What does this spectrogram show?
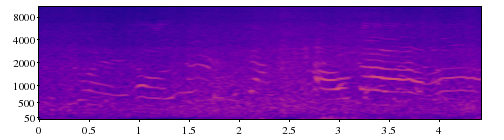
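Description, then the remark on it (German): Steady surf washes up on a white sand beach in Taiwan, a continuous broad rush of breaking waves, while three small children in T-shirts and shorts call and squeal in high voices as they hop through the waves. “Drei kleine Kinder hüpfen in T-Shirt und kurzen Hosen durch die Wellen.”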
